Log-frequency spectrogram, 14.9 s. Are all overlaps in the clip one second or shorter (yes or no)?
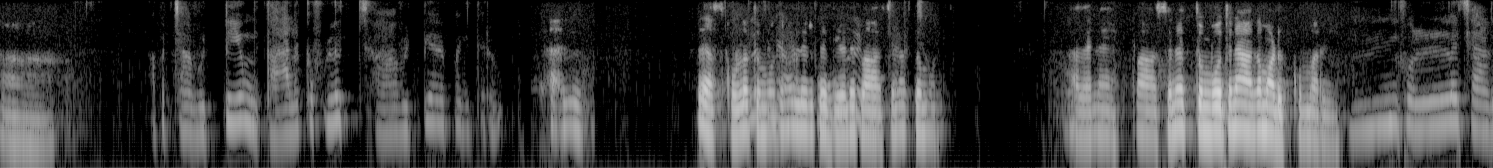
no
